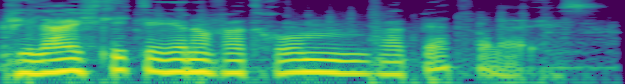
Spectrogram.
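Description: An actor playing a sceptical, grumbling small-time crook in a radio drama. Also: male voice, mid-range voice, level tone, moderate pace, creaky, a little hiss or hum, lightly acted. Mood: doubtful, grumbling.

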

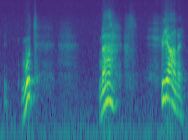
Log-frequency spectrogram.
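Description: An actor in a radio play voicing an ailing, stubborn notary who speaks in a halting, strained way. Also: male voice, a little high, very animated, sharp tone, breathy edge, exaggerated voice. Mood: strained, insistent. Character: ailing, stubborn notary, desperate to make amends.

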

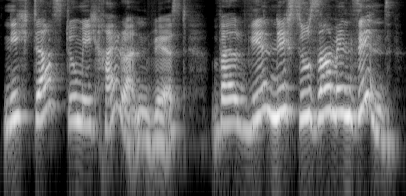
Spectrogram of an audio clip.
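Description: A flustered young female assistant, read by a woman meets each demand with baffled, exasperated questions. She speaks slowly and deliberately, and her pitch swings widely up and down. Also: big pitch swings, husky, exaggerated voice. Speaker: podfic reader. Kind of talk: German audio drama reading.

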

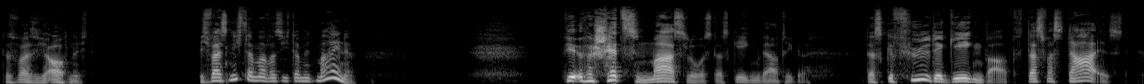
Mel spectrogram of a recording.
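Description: An intellectual gentleman in a literary radio drama, ironic and speculative. His medium-pitched voice swings widely as he gropes from one short thought to the next. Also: very animated, a little slow, long pauses. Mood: musing.

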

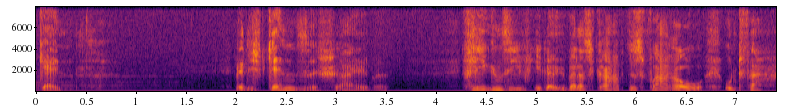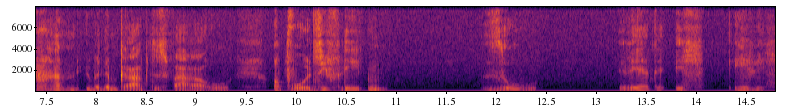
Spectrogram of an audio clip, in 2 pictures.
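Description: An actor playing an old Egyptian master scribe in a radio drama, solemn and pompous, declaiming with drawn-out words. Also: male voice, deep voice, wildly swooping pitch, gravelly, breathy edge, exaggerated voice. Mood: solemn, lofty. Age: older. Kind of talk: German radio drama monologue. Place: studio.

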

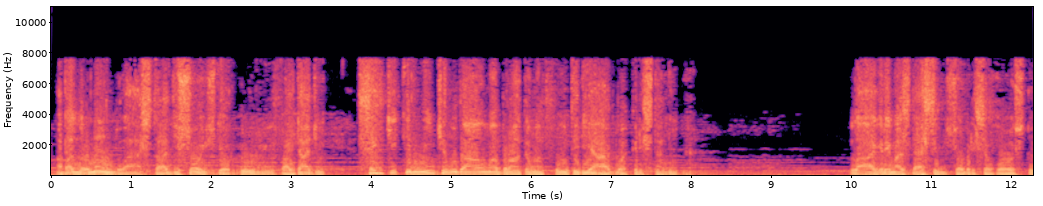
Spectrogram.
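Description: A low-voiced Brazilian man delivers solemn radio drama narration with sweeping, theatrical intonation. Loud music plays behind him in a slightly dull recording.

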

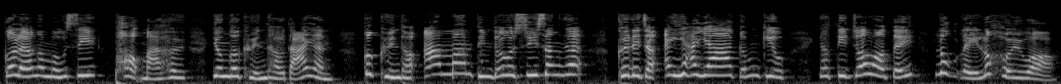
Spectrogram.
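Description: Little village girl, super high voice, innocent n chatty, eager kid in a radio drama. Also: expressive, normal speed, fairly bright tone. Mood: amused, excited. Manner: childlike, eager, guileless storytelling. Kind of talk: Cantonese radio drama acting.

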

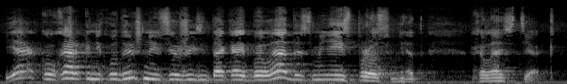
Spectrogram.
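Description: An actress playing a gruff, stubborn but kind-hearted old aunt in a radio play, with an aged, husky, folksy, grumbling way of talking. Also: female voice, mid-range voice, animated, normal speed, fairly bright tone, natural voice. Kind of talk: Soviet radio play acting.

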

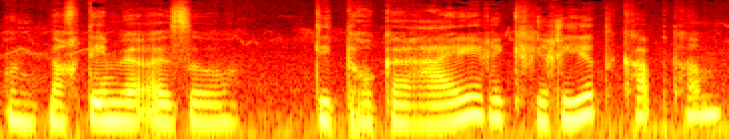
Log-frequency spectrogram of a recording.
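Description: Actress as munich woman telling war memories, bavarian accent, lowish voice, halting n wry, faint noise. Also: fairly even intonation, darkish tone, close to an everyday voice. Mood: reflective, halting. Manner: halting, searching, conversational. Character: Munich woman recalling wartime events, plainspoken and wry. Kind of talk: colloquial first-person narration in radio play.

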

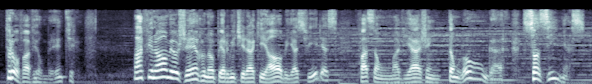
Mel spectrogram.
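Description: A man's voice: mid-range voice, very animated, measured pace. A man playing an old Roman censor in a radio drama, a polite, deferential and anxious family man. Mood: eager, fond. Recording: muffled radio drama with background music.

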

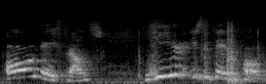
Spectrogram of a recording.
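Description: A woman's voice: sits high, very animated, a little slow, roomy sound, dull audio, noisy background. A woman playing an outraged, unyielding middle-aged mother in a radio soap, emphatic and insistent. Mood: indignant, accusing. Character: outraged, unyielding mother confronting her daughter's abuser.

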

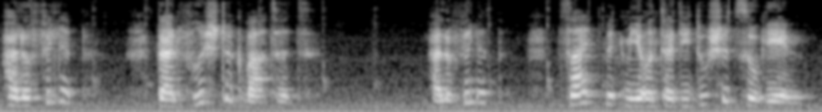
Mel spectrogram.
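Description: Female wake-up alarm voice for radio drama: mid-pitched, gentle, coaxing, faint noise. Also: sing-song, moderate pace. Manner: soft, sweet, coaxing. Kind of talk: recorded personalised wake-up announcements.

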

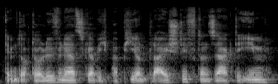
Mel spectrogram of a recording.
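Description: A former SS officer giving testimony in a radio drama. The voice is low, and the wording is stiff officialese. He justifies himself in pedantic detail and stays formally deferential to his interrogator. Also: fast, creaky, darkish tone. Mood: self-justifying, precise. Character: male former SS officer under interrogation, self-justifying bureaucrat. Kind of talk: radio play, testimony monologue.

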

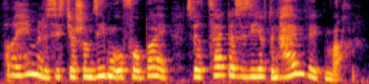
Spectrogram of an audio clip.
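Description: A woman's voice: high voice, racing, darkish tone, husky. An actress in a German radio drama playing a young wife who keeps pressing her husband with questions. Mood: kind. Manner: questioning, insistent. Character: anxious, probing young wife. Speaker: wife Pamela.

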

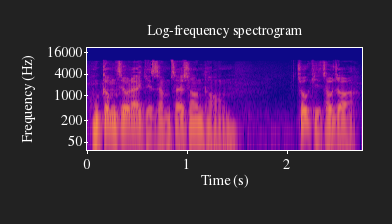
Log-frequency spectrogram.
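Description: A man's voice: lowish voice, very animated, quick pace, music in the background. A man with a Hong Kong Cantonese accent acting a protective but detached elder brother in a radio drama, admonishing and matter-of-fact.

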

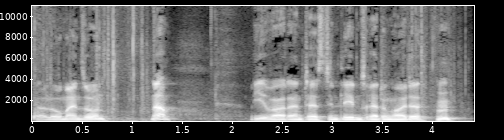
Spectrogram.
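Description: A man's voice: a bass voice, expressive, moderate pace, fairly bright tone. A man playing a proud, boastful superhero father in a children's radio play. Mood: stern, surprised.

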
